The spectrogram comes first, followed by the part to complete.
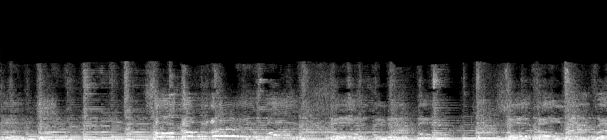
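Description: Live folk band playing an instrumental passage: a gaita de foles (bagpipe) with its steady drone under the melody, over a Portuguese guitar and other plucked strings.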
